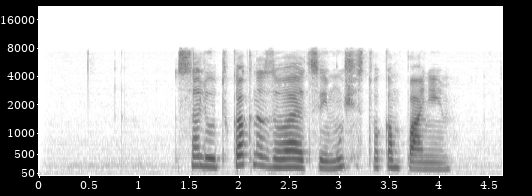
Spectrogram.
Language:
Russian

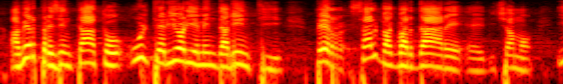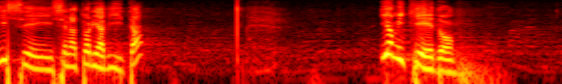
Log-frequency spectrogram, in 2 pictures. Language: Italian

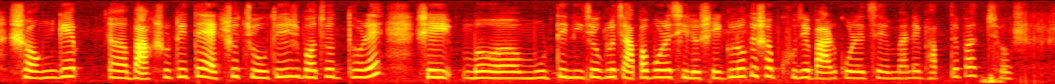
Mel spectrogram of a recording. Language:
Bangla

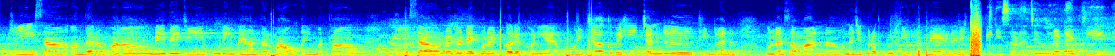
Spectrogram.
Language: Sindhi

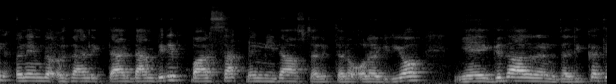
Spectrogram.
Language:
Turkish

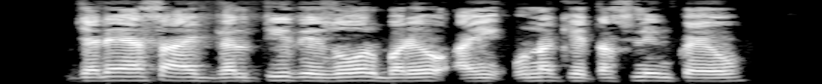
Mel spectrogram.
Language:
Sindhi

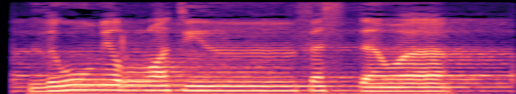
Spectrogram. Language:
Arabic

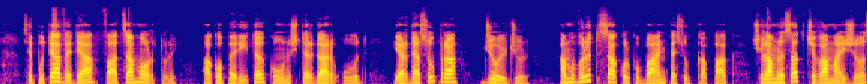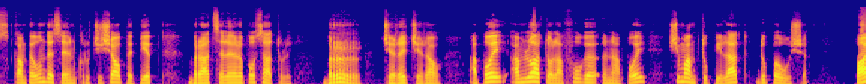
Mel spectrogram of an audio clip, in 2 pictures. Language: Romanian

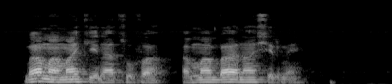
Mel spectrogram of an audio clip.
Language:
Hausa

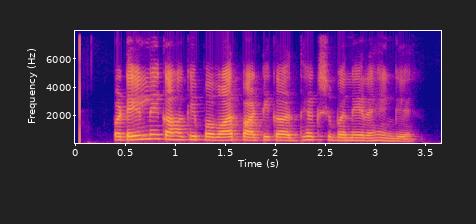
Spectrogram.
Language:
Hindi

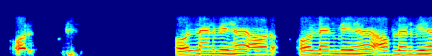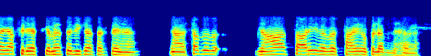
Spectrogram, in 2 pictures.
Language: Urdu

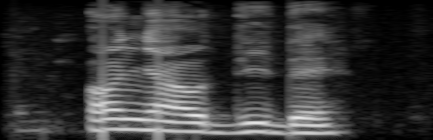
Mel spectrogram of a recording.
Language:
Igbo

